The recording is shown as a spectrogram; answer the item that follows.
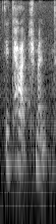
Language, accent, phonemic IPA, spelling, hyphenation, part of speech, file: English, US, /dɪˈtæt͡ʃmənt/, detachment, de‧tach‧ment, noun, En-us-detachment.ogg
- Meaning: 1. The action of detaching; separation 2. The state of being detached or disconnected; insulation 3. Indifference to the concerns of others; disregard; nonchalance; aloofness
